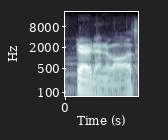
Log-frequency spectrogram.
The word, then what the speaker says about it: Caer Dineval: Caer Dineval. That's how you pronounce it.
